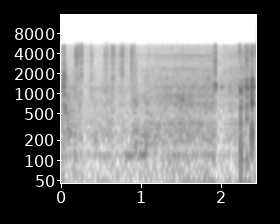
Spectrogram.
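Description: Function lever of an RCA SelectaVision SFT100W CED videodisc player being worked by hand, giving a quick run of mechanical clicks and clunks in the first second over a steady hiss.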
